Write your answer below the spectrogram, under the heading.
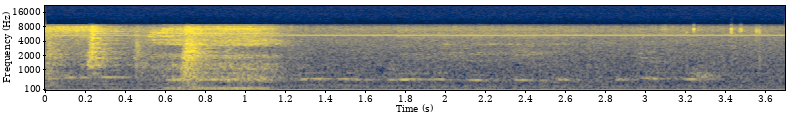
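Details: Shar Pei dog crying to go out: after a few short knocks and scuffs, a thin, high whine holds steady and wavers slightly for about two seconds before fading.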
